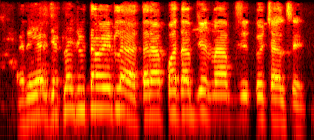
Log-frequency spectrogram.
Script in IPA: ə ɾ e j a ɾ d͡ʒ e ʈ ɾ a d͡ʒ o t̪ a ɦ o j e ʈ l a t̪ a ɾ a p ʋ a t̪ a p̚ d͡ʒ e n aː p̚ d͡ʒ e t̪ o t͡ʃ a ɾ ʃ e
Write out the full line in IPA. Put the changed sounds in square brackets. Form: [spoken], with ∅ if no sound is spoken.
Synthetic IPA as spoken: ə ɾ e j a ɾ d͡ʒ e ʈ [l] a d͡ʒ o t̪ a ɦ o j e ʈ l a t̪ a ɾ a p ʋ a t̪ a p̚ d͡ʒ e n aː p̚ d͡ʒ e t̪ o t͡ʃ a [l] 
